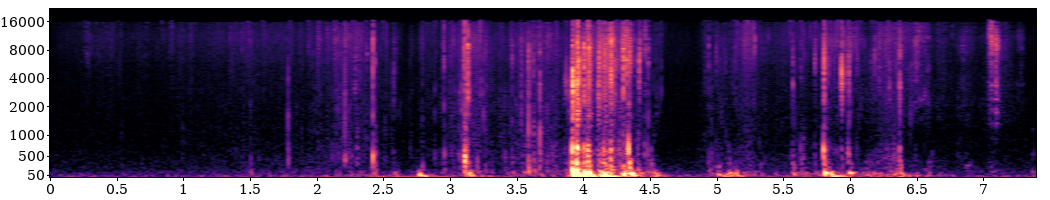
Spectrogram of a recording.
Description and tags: Rotten tree trunk splits, close up, H6
A small old tree is breaking.
Recorded with a Zoom H6 / 41 khz / 16bit.
I used the XYH-6 mic.
trunk, break, tree, close-up, dark, small-trunk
